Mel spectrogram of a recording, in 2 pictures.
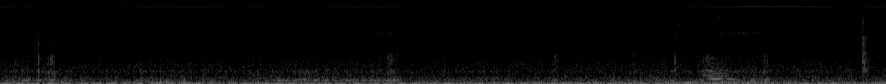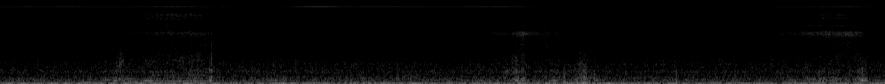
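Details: Sleeping pug snoring: soft, rattling snorts and snuffles with each breath over steady background noise.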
